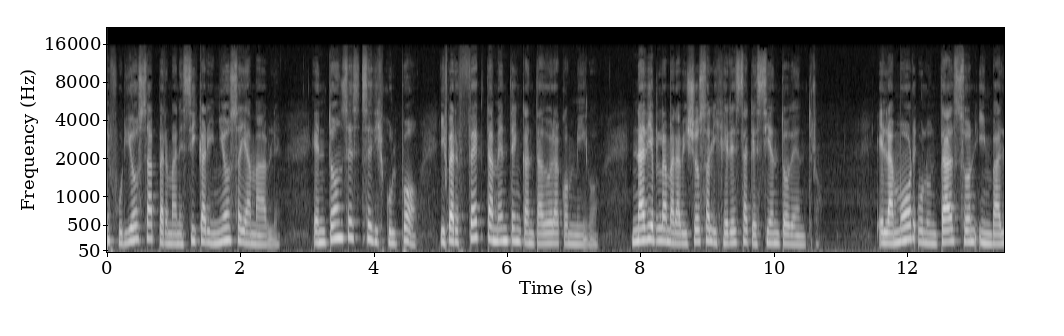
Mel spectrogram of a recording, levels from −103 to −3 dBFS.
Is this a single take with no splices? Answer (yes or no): no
